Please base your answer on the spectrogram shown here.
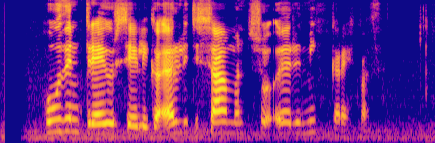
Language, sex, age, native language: Icelandic, female, 40-49, Icelandic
